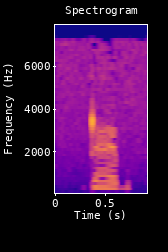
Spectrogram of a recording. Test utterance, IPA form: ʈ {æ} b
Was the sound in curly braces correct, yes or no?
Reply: yes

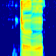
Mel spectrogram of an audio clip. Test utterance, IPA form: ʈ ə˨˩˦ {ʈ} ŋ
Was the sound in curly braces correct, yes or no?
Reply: no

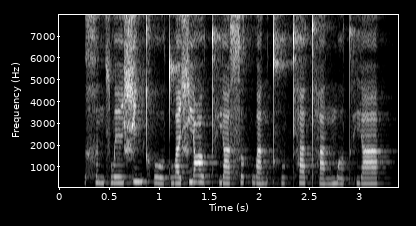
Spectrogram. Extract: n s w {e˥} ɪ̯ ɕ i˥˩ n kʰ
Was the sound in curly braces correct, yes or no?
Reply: no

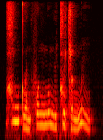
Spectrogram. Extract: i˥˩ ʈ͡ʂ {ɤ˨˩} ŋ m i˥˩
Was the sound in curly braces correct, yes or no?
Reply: yes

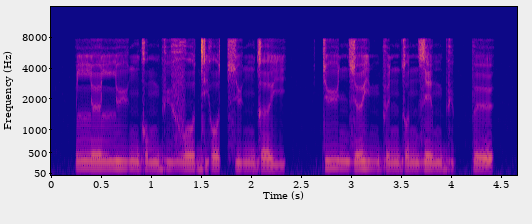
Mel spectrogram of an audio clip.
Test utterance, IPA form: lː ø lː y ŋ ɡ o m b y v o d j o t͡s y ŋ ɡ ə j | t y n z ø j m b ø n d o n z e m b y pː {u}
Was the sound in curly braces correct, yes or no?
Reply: no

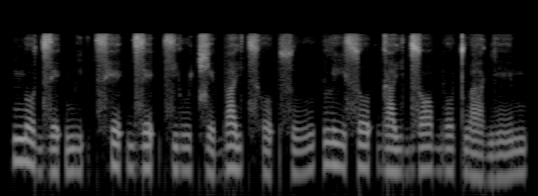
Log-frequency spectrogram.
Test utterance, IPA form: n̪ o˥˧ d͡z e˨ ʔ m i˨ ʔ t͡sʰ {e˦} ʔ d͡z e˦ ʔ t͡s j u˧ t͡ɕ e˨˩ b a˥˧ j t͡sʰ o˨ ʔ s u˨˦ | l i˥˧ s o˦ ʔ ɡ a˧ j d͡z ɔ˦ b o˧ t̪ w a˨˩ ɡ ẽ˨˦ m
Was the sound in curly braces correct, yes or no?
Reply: yes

